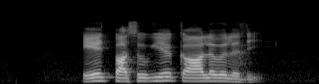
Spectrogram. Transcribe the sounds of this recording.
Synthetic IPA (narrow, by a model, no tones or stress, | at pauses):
eːt̪̚pasuɡijəkaːləʋələd̪ḭ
